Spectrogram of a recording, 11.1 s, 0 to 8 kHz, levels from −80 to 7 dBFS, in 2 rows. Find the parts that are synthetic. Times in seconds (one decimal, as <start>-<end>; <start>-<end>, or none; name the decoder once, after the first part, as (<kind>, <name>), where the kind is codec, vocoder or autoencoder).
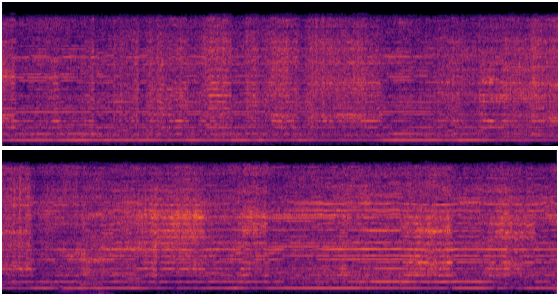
4.6-7.9 (codec, SNAC)

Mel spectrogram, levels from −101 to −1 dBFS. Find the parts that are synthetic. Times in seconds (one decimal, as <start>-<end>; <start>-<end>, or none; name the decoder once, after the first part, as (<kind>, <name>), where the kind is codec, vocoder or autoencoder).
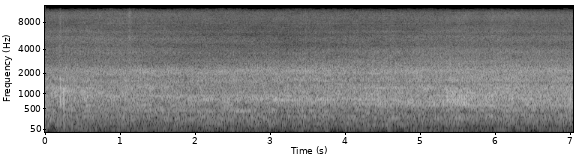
0.0-3.2 (autoencoder, DAC-VAE); 4.8-7.0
